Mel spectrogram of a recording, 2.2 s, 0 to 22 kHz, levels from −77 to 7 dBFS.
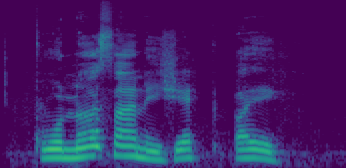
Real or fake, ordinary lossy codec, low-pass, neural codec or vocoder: fake; none; none; codec, 44.1 kHz, 3.4 kbps, Pupu-Codec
